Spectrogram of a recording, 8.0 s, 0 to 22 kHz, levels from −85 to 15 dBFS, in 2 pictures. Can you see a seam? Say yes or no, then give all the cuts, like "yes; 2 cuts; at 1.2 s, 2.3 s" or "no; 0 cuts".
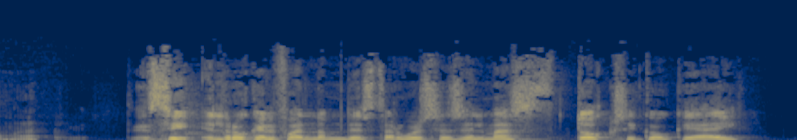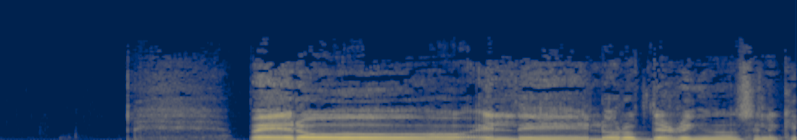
yes; 1 cut; at 1.1 s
